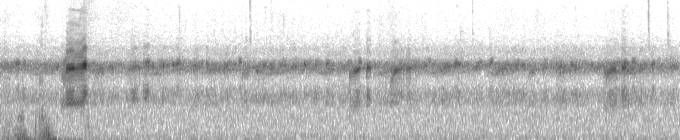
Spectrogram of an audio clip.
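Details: A frog chorus keeps up a steady high-pitched trill throughout. Near the start one close frog gives a loud, sharp call over the mass, after a brief low knock; softer individual calls surface later.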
